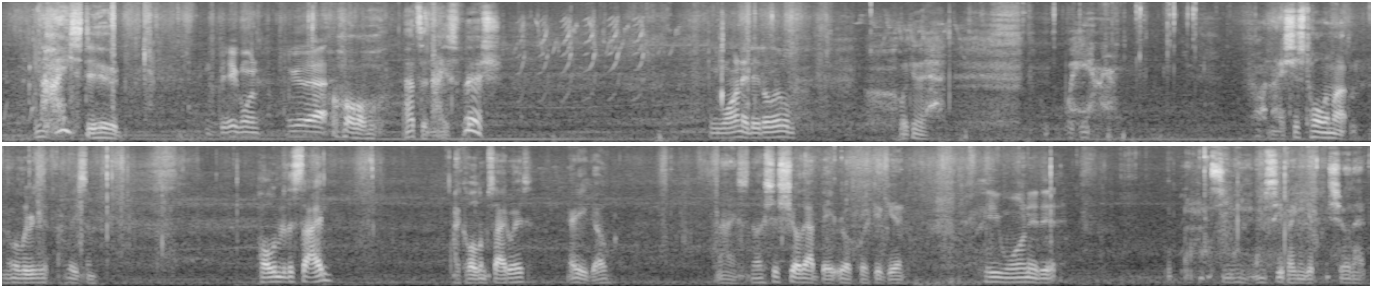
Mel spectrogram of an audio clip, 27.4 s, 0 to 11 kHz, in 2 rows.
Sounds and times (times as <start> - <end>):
Speech: 2.0 - 5.0, 7.1 - 8.0, 18.2 - 19.8, 20.8 - 22.8, 23.5 - 24.3, 25.6 - 27.3.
